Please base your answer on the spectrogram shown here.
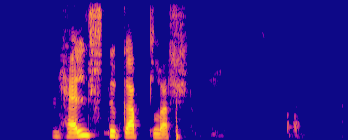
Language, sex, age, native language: Icelandic, male, 10, Icelandic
